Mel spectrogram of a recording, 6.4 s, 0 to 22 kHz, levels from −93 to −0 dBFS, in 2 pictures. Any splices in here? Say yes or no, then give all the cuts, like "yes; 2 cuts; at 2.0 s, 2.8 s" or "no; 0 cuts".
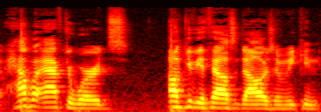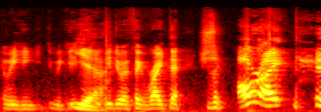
no; 0 cuts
